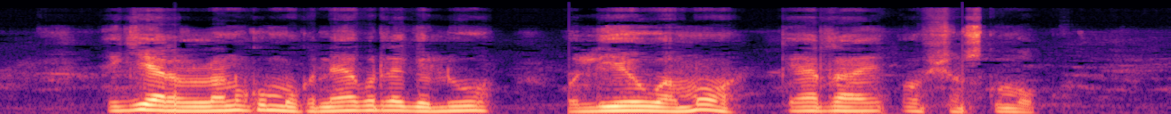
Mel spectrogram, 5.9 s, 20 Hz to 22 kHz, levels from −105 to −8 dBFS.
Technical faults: overlap between stream segments

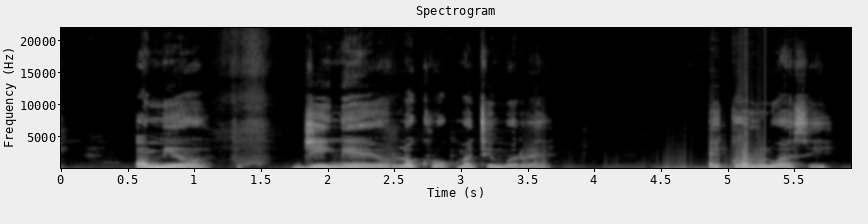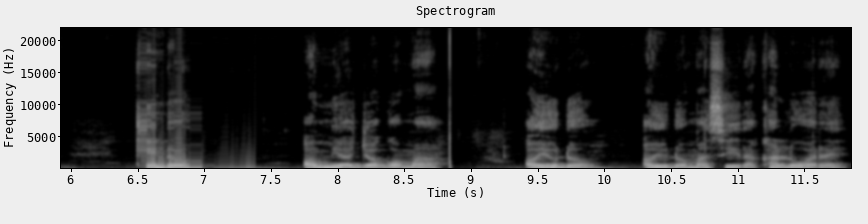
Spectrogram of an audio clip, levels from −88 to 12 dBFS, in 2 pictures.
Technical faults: robotic sound from repeated short buffers

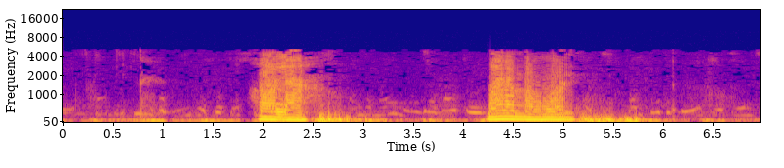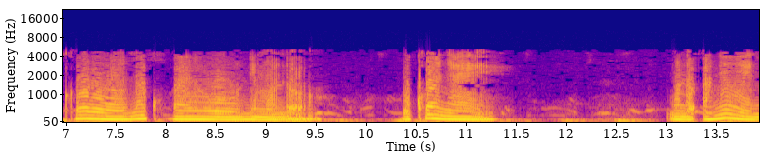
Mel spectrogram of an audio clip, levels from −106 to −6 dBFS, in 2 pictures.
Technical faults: AAC compression; hard clipping

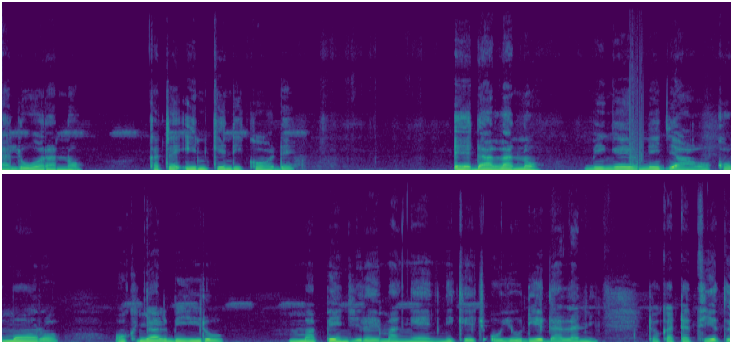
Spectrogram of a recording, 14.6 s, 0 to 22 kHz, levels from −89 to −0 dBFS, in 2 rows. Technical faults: loose connector crackle

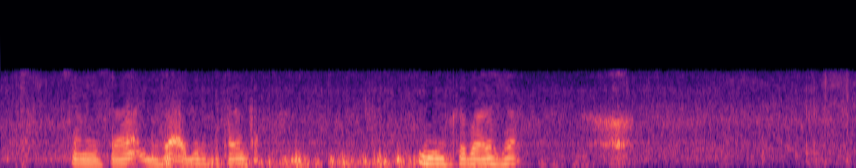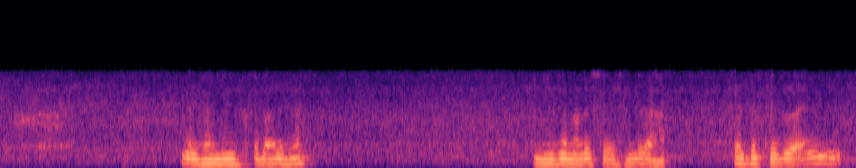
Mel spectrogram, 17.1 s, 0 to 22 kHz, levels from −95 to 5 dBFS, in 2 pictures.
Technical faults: AMR narrowband mobile codec

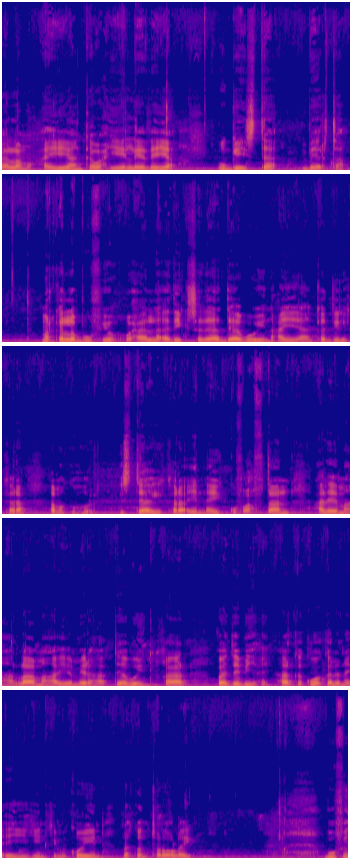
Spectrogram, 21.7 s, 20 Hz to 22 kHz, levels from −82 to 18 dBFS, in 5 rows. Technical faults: none

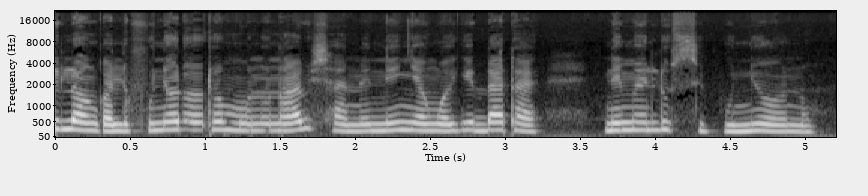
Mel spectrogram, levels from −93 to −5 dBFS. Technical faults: repeated packet loss (robotic sound); short concealed packet loss

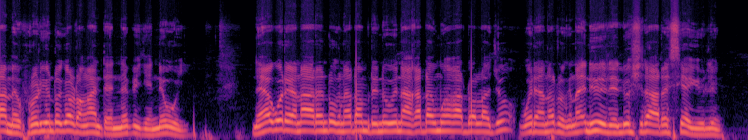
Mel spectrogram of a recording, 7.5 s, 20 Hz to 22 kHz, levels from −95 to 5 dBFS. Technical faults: loud pop

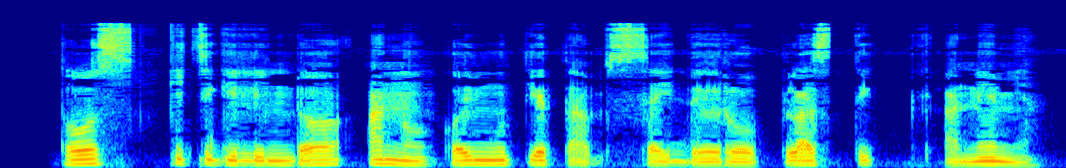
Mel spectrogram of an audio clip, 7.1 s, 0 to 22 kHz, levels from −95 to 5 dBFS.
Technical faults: HE-AAC compression; pre-echo

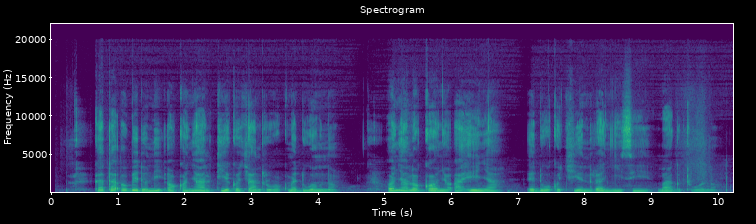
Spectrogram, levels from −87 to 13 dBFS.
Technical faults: none

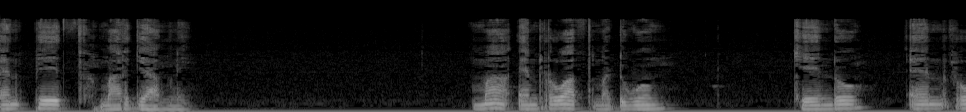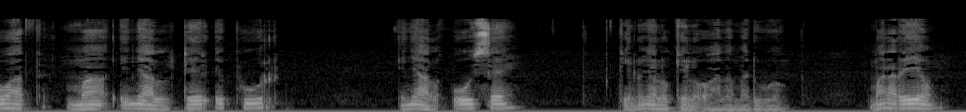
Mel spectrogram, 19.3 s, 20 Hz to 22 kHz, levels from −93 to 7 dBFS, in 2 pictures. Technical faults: HE-AAC compression

